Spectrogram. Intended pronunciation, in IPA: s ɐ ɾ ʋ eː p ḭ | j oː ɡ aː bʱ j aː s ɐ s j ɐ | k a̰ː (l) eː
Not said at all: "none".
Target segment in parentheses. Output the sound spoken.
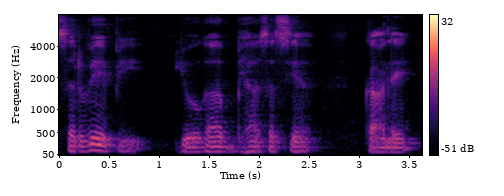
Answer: l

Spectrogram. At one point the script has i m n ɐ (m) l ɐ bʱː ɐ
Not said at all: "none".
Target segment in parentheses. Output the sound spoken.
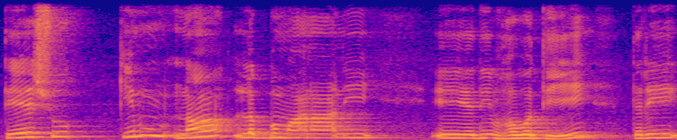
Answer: none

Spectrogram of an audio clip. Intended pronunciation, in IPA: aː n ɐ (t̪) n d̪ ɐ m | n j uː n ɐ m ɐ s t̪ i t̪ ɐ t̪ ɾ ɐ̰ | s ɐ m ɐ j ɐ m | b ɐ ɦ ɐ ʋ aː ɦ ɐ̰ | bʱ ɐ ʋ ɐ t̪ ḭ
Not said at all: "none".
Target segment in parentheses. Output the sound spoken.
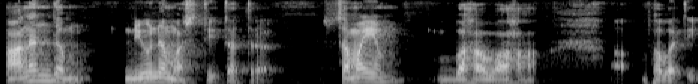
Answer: none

